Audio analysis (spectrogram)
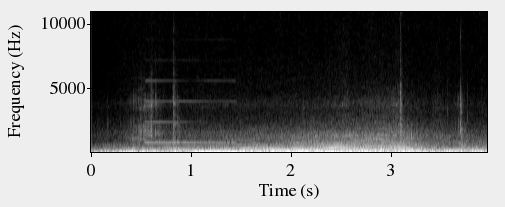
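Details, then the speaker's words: Road test after replacing a worn wheel bearing (hub nuts torqued to 80 ft-lb), recorded with the window rolled up. Only a soft, low road rumble, with no roar or growl building with speed. Normal wheel bearing. "no more roaring wheel noise"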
